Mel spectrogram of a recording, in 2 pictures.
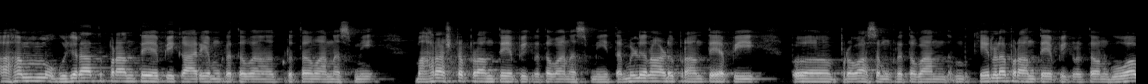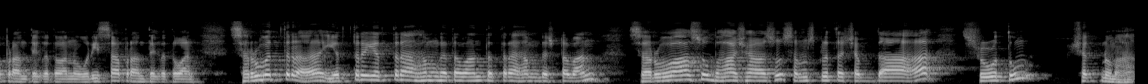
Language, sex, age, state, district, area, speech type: Sanskrit, male, 60+, Karnataka, Shimoga, urban, spontaneous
